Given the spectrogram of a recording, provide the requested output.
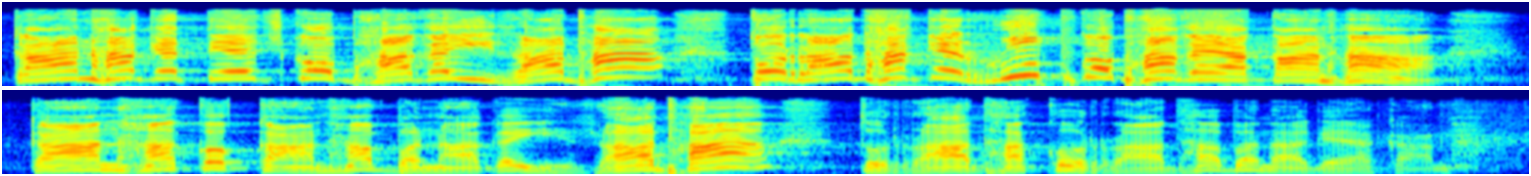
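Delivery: slow verse sinking low at the close; lilting stage poet; devotional poetry recitation. Acted. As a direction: draw out the rhymes, lowering the final lines.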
